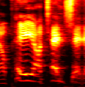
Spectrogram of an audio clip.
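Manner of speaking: very loud, frightening, scary shout. Reading a character's line and ordering the other to focus: scary outburst. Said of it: "You're scaring me".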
